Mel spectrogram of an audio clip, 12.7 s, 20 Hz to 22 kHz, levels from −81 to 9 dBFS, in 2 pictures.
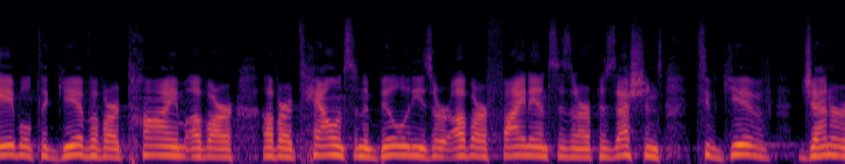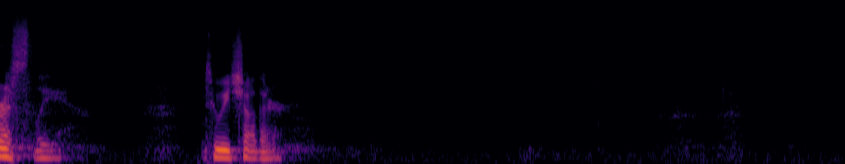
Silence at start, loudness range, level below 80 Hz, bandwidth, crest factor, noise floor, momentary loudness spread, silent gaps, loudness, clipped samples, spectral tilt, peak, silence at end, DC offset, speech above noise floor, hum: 0 s; 13 LU; -68 dBFS; 13 kHz; 20 dB; -79 dBFS; 10 LU; none; -28 LUFS; under 0.1%; -7 dB/octave; -10 dBFS; 4.25 s; under 0.1%; 52 dB; none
